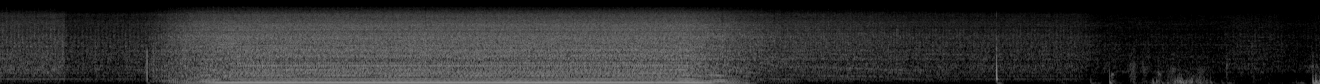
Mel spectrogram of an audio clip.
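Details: Daihatsu Xenia engine after repair of a rough, sewing-machine-like noise with new lifters, valve cover opened and camshaft removed, microphone held close. Revs climb smoothly, hold about five seconds, settle cleanly with no ticking: normal engine revving.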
